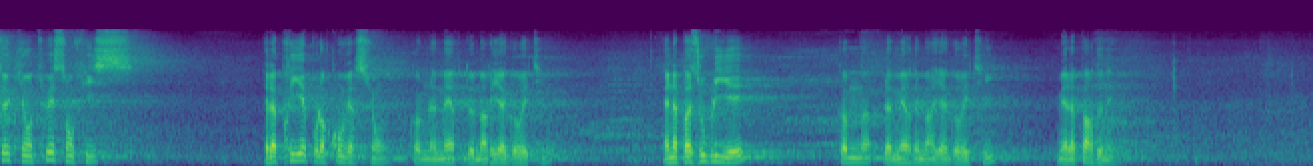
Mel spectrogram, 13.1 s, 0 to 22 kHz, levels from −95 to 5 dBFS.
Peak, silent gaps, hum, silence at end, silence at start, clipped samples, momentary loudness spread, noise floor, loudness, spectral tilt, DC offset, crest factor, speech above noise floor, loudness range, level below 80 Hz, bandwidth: 0 dBFS; none; none; 1.15 s; 0 s; under 0.1%; 24 LU; -52 dBFS; -21 LUFS; -4 dB/octave; under 0.1%; 24 dB; 31 dB; 4 LU; -64 dBFS; 10.5 kHz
